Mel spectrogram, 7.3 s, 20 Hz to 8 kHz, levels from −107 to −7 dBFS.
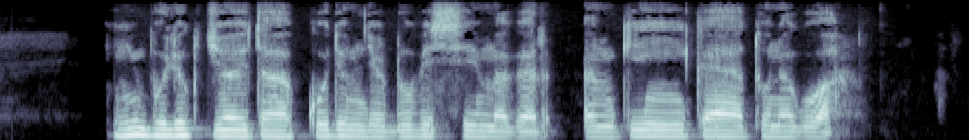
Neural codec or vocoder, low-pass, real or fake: none; 7.2 kHz; real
